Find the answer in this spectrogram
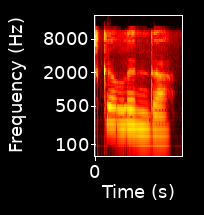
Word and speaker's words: Galinda: It is Galinda, the proper old Gillicanines pronunciation, if you don't mind.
